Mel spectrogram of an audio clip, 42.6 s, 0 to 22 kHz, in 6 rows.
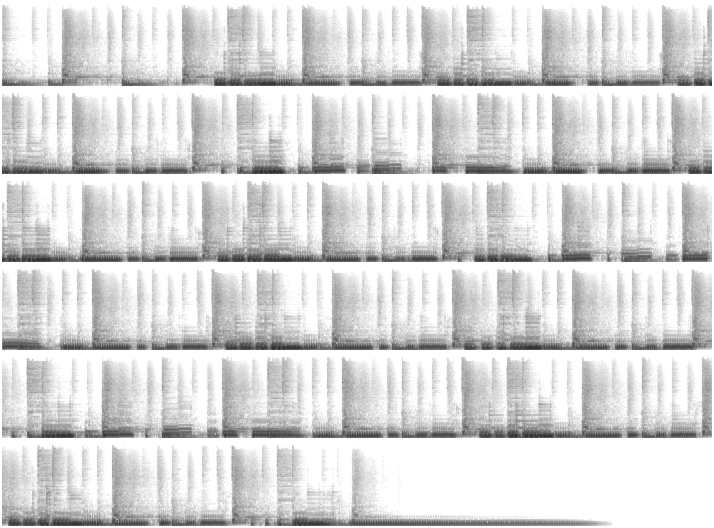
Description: Edit: nahráváno přes VSTčko Ampeg B15R
Mim Precl, ale asi nejlepší, co jsem měl kdy v rukou, úplně nové struny. 2. AV2 Precl, struny rok staré. 3.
